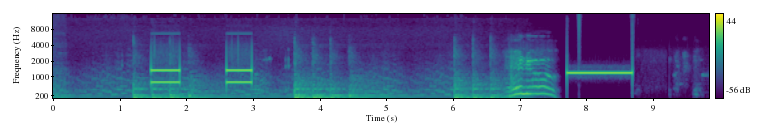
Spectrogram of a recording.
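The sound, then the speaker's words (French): A single steady electronic answering machine beep, about a second long, sounds loud and clear on its own after a recorded greeting with voices and background music, then near silence follows. “Laissez votre message. Après le bip sonore.”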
